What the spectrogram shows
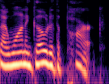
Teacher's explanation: Notice how want, go, and park are strong. The word to almost becomes a small sound like to.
